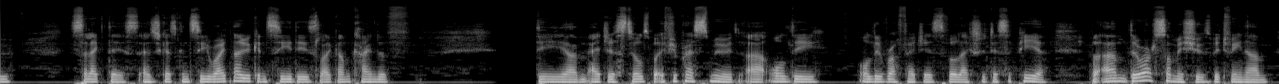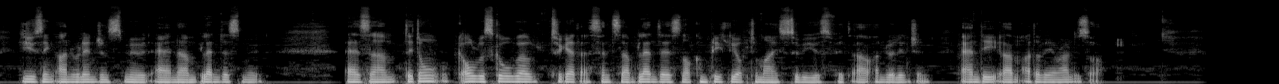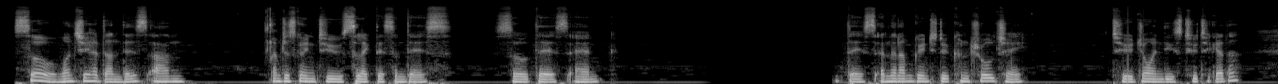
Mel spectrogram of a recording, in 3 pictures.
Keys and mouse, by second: 6.5-8.4 drag, 8.4-11.0 middle drag, 11.9 s, 12.2 a, 24.3-30.0 middle drag, 30.0-31.2 drag, 31.2-33.8 right drag, 35.2 ctrl+j, 36.2 a.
